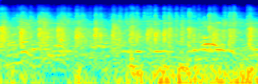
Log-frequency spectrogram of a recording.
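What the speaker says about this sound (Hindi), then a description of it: "तो आइएगा एक बार जोरदार तालियां भाई सत्येंद्र जैन सरस के सम्मान में बजाएं।" Audience applause at a Hindi kavi sammelan poetry gathering, a steady patter of many hands clapping with some speech mixed in, moderately loud throughout.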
